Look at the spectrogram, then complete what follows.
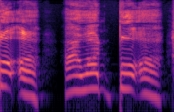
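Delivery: put-on very high, feeble, frail old man voice near death. Retelling a video, acting an old man near death ordering food: imitating a frail old man. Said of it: "almost on death's door".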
